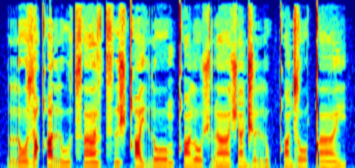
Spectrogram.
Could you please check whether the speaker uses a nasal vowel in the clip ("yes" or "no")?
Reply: yes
